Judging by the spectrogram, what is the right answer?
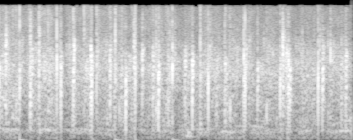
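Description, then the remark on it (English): A crowd claps steadily and loudly for several seconds as a clap of praise to God, a dense, sustained burst of applause with sharp overlapping hand claps and no voices standing out. “Isn't give God a super clap of praise.”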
